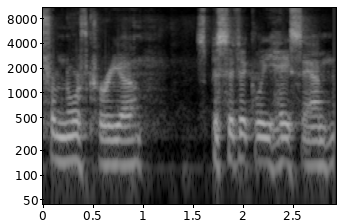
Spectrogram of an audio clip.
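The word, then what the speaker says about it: Hyesan: It's from North Korea, specifically Haesan, is I believe how you say it.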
